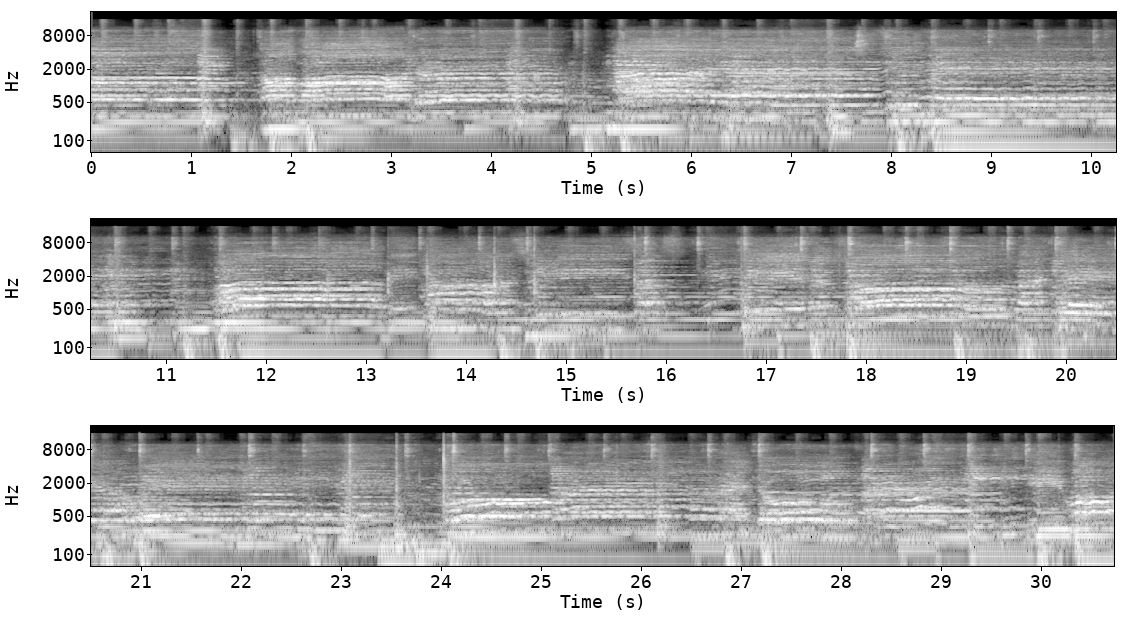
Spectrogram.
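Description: Live gospel worship singing: a male lead singer and a group of backing singers on microphones, in sung phrases a second or two long over a band with guitar and steady bass notes.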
